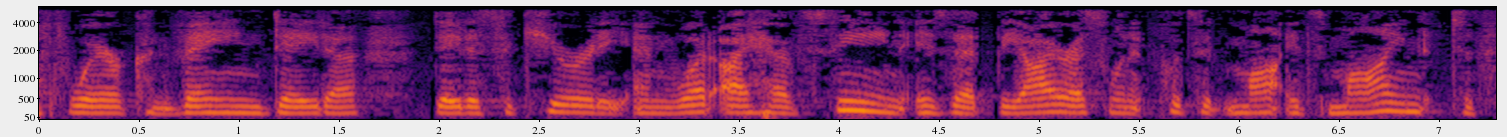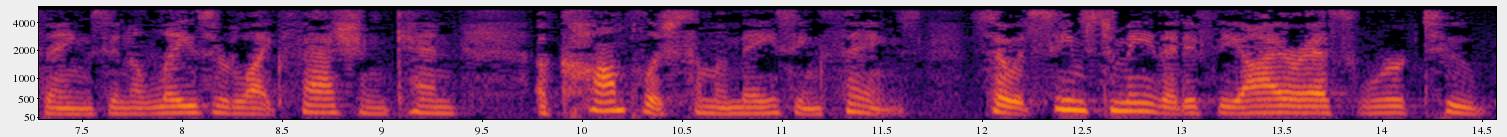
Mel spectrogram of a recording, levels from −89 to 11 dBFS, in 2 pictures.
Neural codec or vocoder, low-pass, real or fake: none; 5.4 kHz; real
